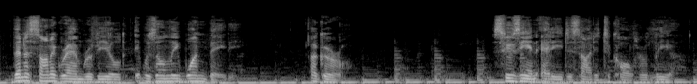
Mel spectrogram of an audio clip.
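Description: A man giving scripted documentary narration in a measured, explanatory way. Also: medium pitch. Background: music.

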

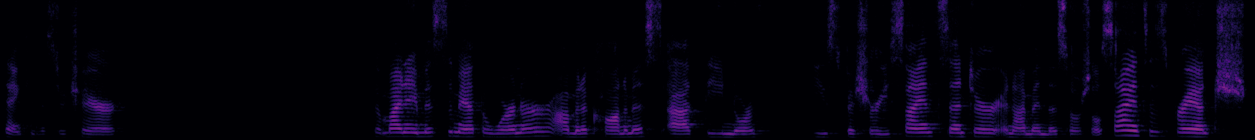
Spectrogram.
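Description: Woman economist giving a meeting presentation. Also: medium pitch. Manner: steady, explanatory, occasional self-repeats. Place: council meeting room. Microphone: table microphone.

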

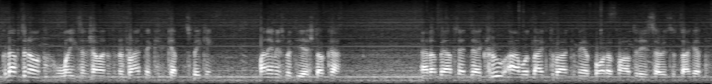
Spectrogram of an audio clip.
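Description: Brisk captain's cockpit announcement over cabin PA. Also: male voice, mid-range voice. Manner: formal, routine announcing. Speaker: airline captain. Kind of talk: bilingual in-flight announcement. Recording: muffled cabin PA with loud engine noise.

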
